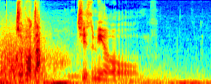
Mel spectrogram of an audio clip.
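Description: A menu opens with a falling electronic whoosh.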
